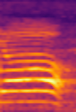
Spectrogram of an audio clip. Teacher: तो आपका जीव जो है वह तालू की तरफ ऊपर जाएगा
